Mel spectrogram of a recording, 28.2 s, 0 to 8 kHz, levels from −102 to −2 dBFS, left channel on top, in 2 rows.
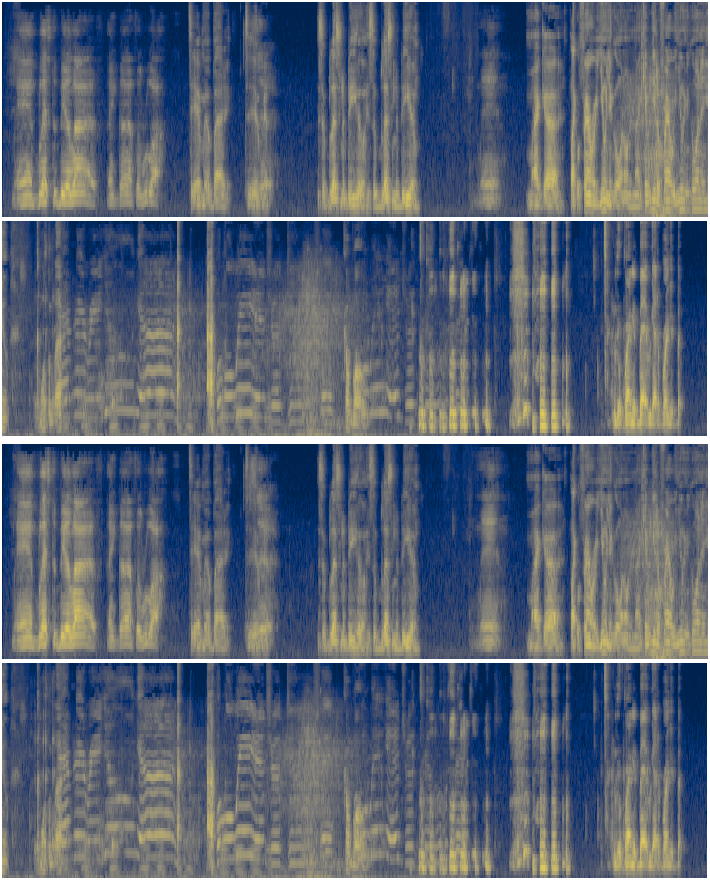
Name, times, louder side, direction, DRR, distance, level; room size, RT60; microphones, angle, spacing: voice 1, 0.2-3.2 4.9-5.4 9.5-10.0 14.8-14.9, right 3 dB, 40° right, 0.4 m, -29 dB
voice 2, 3.7-4.5 4.9-5.3 6.3-8.3 10.5-14.6 14.9-15.3 18.2-18.4 21.0-21.4 22.5-23.9 24.3-25.5 26.2-27.7, left 2 dB, 30° left, 0.5 m, -27 dB
Waves surf, 11.7-14.9 15.2-22.2 22.4-23.4, equal, 5° left, 0.9 m, -44 dB
sound 1, 14.7-15.0 15.3-16.5 16.7-17.4 17.7-19.6, left 1 dB, 55° left, 0.9 m, -48 dB
voice 3, 15.2-17.6 18.4-20.8 21.2-23.4 26.3-26.4, right 4 dB, 85° right, 0.7 m, -38 dB
2.2 x 2.1 x 2.6 m
head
